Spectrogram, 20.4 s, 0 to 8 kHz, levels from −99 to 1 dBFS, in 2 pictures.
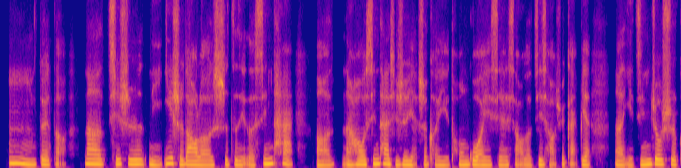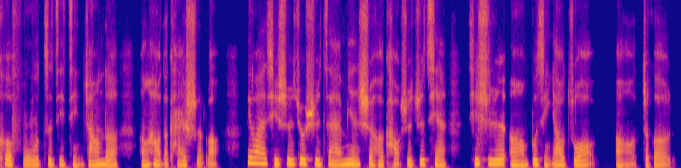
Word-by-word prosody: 嗯， 245 -6 +4
对 215 -1 +1
的， - - -9 0.3
那 230 -2 +4
其 220 +1 0
实， 220 -2 +2
你 200 -3 +1
意 250 +3 +3
识 240 -4 +1
到 200 -1 +3
了 180 -1 0
是 205 +1 0
自 200 0 -2
己 185 - -2
的 175 - -4
心 235 +5 +4
态。 225 -4 -2 0.3
呃， 180 0 -1
然 195 - -1
后 210 +1 +4
心 230 +2 +2
态 235 -1 +2
其 215 -2 -3
实 200 0 +2
也 195 -1 +1
是 190 - -3
可 185 - -5
以 180 -1 -2
通 195 0 -1
过 195 -3 +3
一 180 0 0
些 185 -1 -2
小 190 - -6
的 90 -1 -4
技 205 - 0
巧 200 - -6
去 - - -6
改 - - -7
变。 195 -1 0 0.3
那 190 -2 0
已 165 -2 -5
经 205 +4 +3
就 225 0 +5
是 220 -2 0
克 210 +1 +1
服 175 -3 -3
自 205 +2 -1
己 190 -2 -3
紧 185 -1 -5
张 195 0 +2
的 185 -2 +1 0.3
很 180 -1 0
好 205 -1 +1
的 - - -5
开 190 0 -2
始 - - -3
了。 - - -5 0.4
另 280 -2 +4
外 255 -3 +3
其 220 -2 +1
实 220 0 +2
就 235 +1 +3
是 225 -2 +3
在 205 -2 -1
面 210 0 +4
试 210 - +2
和 195 0 -1
考 - - -5
试 205 - -1
之 215 +2 0
前， 195 -3 +1 0.3
其 225 - 0
实， 225 -1 +3
呃， 190 -3 +2
不 225 - +3
仅 195 -2 -1
要 185 -3 +1
做， 190 -1 -1 0.3
呃， - - -5
这 - - -2
个 - - -3
205 Hz, 240 characters per minute, -23 LUFS, 190-220 Hz, 0.4 s, 就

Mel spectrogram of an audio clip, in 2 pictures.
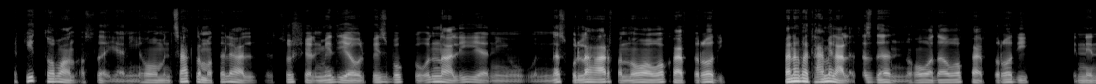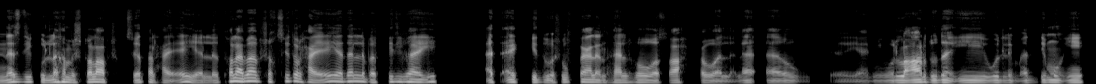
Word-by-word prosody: أكيد 165 +3 -1
طبعًا، 125 -9 +1
أصل - - -10
يعني 75 +3 -10
هو 95 -1 -1
من 95 -1 -5
ساعة 130 +6 +1
لمّا 100 -4 +1
طِلِع 115 +1 0 0.3
الSocial 100 +1 -4
Media 100 +2 +1
والFacebook 110 +4 -4 0.2
وقُلنا 125 -1 0
عليه 110 +1 +1
يعني 85 -2 -6
والناس 75 - -5
كُلّها 100 +3 +2
عارفة 110 -4 +3
إن 90 - -4
هو 105 0 +3
واقع 115 - +4
افتراضي، - - 0 0.6
فأنا 140 +5 +10
باتعامل 130 -1 +6
على - - +8
الأساس 105 - -7
ده، 105 0 +2
إن 75 -7 -6
هو 95 +3 -1
ده 100 +1 0
واقع 105 +2 0
فتراضي 105 -4 -3 0.5
إن 90 -1 -3
الناس 100 +7 +1
دي 115 0 -3
كُلّها 110 +1 +1
مش 100 -3 -2
طالعة 115 0 +5
بشخصياتها - - -5
الحقيقية، 120 -6 -2
اللي 85 +1 -4
طالع 145 +9 +4
بقى 150 +1 +5
بشخصيته 140 +4 -3
الحقيقية 125 +3 +2
ده 140 +2 +1
اللي 140 -2 0
بابتدي 125 +4 -4
بقى 120 -2 +4
إيه، 110 +3 +1 0.5
أتأكد 105 0 -1
وأشوف 105 +4 -4
فعلًا 100 -4 +2
هل 100 - -2
هو 100 -3 -1
صح 95 +2 -2
والّا 80 -6 -4 0.3
لأ 85 -2 -4 0.5
ويعني 75 +5 -16
واللي 90 +2 +2
عارضه 100 -1 +4
ده 100 +1 +3
إيه 95 +2 -2
واللي 90 +1 -4
مِقَدِّمه 95 +2 -4
إيه؟ 95 +2 +1
100 Hz, 180 wpm, -26 LUFS, 90-115 Hz, 0.6 s, فأنا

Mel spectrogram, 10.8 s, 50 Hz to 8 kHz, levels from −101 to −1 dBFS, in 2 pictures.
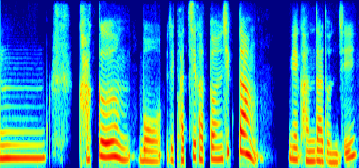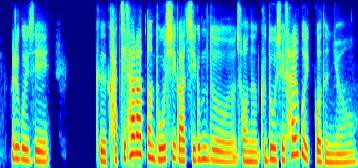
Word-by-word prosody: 음. 230 0 0 0.5
가끔 250 -4 +4
뭐 185 -3 -2
이제 200 - -4
같이 200 +5 0
갔던 210 0 0
식당에 320 -2 +5 0.6
간다든지 180 - -2 0.2
그리고 215 -4 0
이제 180 -2 -2 0.7
그 180 -2 -1
같이 195 +6 -2
살았던 300 -6 +4
도시가 205 -1 +1
지금도 195 -5 -3
저는 175 -2 -4
그 - - -5
도시에 205 0 0
살고 290 +4 +1
있거든요. 165 -3 -4
205 Hz, 255 characters per minute, -21 LUFS, 180-230 Hz, 0.7 s, 식당에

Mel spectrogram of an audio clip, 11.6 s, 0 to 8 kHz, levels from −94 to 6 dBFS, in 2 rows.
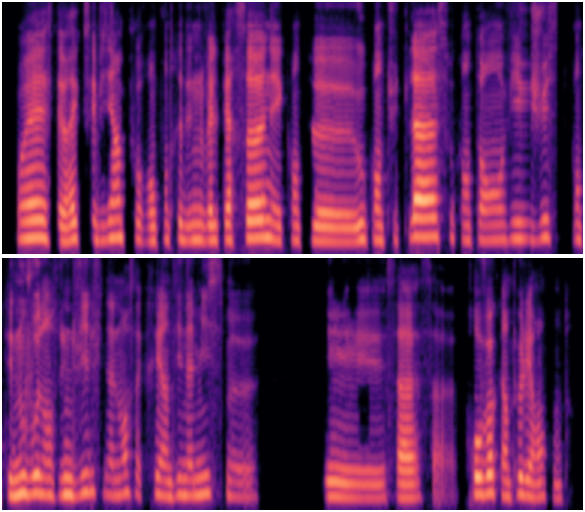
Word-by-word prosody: Ouais, 205 +1 +5
c'est 175 - +1
vrai 185 +4 +2
que - - -25
c'est - - -6
bien 205 +4 0
pour 190 -2 -10
rencontrer 175 +3 -6
des 175 - -6
nouvelles 180 -1 -1
personnes 205 +3 +5
et 175 -3 -2
quand, 180 +1 -9
heu, 165 -1 +1
ou 190 - 0
quand 180 -1 -4
tu 175 - -17
te - - -32
lasses 220 0 +8
ou 205 - -13
quand 180 -1 -10
tu 190 - -21
as 180 - -2
envie 185 +2 -6
juste, 200 +3 -8
quand 190 +1 -9
tu 190 - -7
es 185 - +2
nouveau 215 +2 +4
dans 195 -2 -2
une 195 +2 +1
ville, 220 +5 -4
finalement 200 -1 -8
ça 215 -3 -13
crée 200 +3 -6
un 180 - -3
dynamisme, 195 +2 -5
heu, 170 0 -14 0.7
et 165 -2 -3
ça 165 0 +1
ça - - -19
provoque 210 +1 +4
un 180 - -3
peu 205 +4 -2
les 185 - 0
rencontres. 165 -2 -9
185 Hz, 235 wpm, -21 LUFS, 175-205 Hz, 0.7 s, lasses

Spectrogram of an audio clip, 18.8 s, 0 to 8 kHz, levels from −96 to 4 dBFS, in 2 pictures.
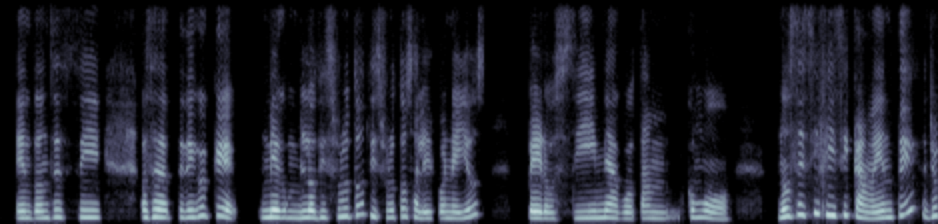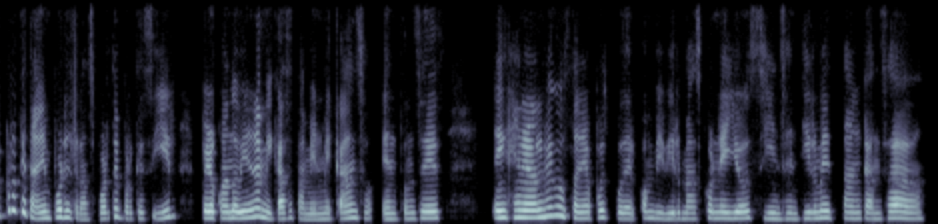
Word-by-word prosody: Entonces 235 +2 0
sí 260 -1 0 0.4
o 260 - +3
sea, 265 -1 +5
te 255 +1 -7
digo 260 +5 +1
que, 280 -7 +3 0.2
me 260 0 +7
lo 245 0 +3
disfruto 285 +7 -3
disfruto 285 -1 -3
salir 225 -4 0
con 230 0 -2
ellos, 270 - -2 0.4
pero 225 -2 +6
sí 235 +2 -4
me 245 +1 +2
agotan 225 0 -4 0.2
como, 240 -6 -1 0.5
no 275 +3 +5
sé 355 +2 +1
si 405 +4 +3
físicamente, 305 - +2 0.2
yo 295 +4 -2
creo - - +1
que 445 - +4
también 230 0 0
por 265 -1 +2
el 250 - -1
transporte, 210 +6 -6
porque 220 -1 -8
sí, - - -15
ir 285 +2 -7 0.2
pero 230 -1 +6
cuando 225 0 +2
vienen 245 +4 +5
a 295 - +3
mi 225 -4 -1
casa 210 +4 -1
también 195 -2 -7
me 205 - -7
canso. 230 -1 -4
Entonces, 215 +3 -1 0.5
en 245 +1 +5
general 255 +1 +5
me 310 +3 +1
gustaría, 240 -8 -1
pues, 250 +1 -2
poder 210 -3 -5
convivir 220 -2 -5
más 210 -1 -9
con 230 -2 -2
ellos 225 +1 +1
sin 215 -2 -6
sentirme 220 +3 -3
tan 220 -2 -7
cansada. 220 0 -1
235 Hz, 180 wpm, -25 LUFS, 220-260 Hz, 0.5 s, me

